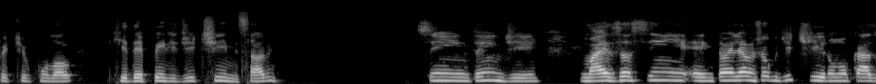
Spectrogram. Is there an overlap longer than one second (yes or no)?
no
